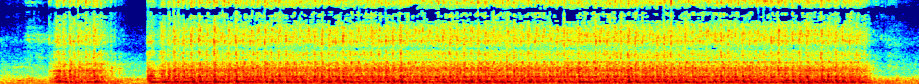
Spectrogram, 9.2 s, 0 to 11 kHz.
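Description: A Singer Heavy Duty 14HD854 overlock machine runs a short stitch in one steady, fast mechanical whir, starting after a brief pause and continuing close and loud for about eight seconds before stopping.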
